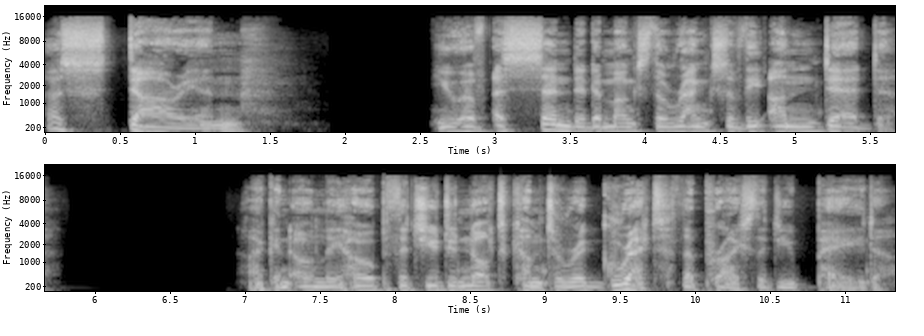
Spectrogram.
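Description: An actor playing a gentle, solemn, burly elf druid in a fantasy video game, speaking in an earnest, measured and formal way. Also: male voice, lowish voice, no room sound, clean studio sound.

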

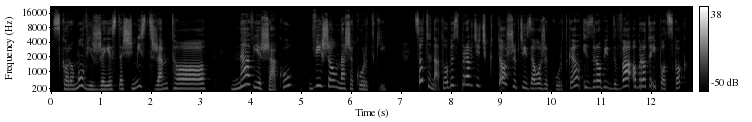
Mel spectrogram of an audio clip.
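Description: A woman's voice: on the high side, expressive, slow. A woman voicing a playful, encouraging mother lioness who coaxes with game-like challenges in a children's audio play. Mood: playfully challenging.

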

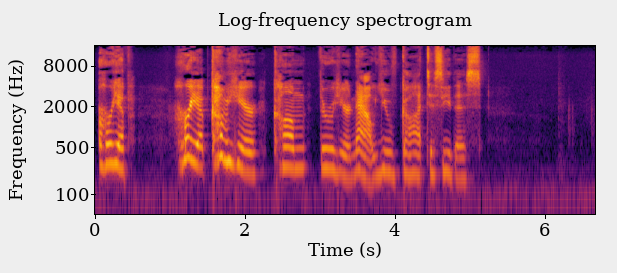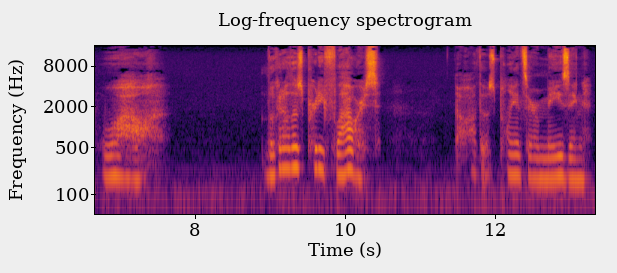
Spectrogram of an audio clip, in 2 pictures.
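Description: A woman playing a playful, excitable young male adventurer in an audio roleplay, chatty and expressive, affectionate with a partner. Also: medium pitch, slow, pauses often. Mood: excited. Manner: breezy, giggly, expressive, chatty.

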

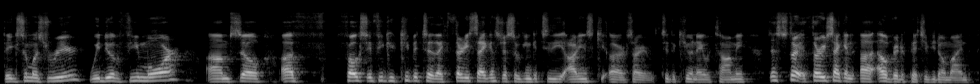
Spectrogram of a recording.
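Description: A man hosting a video call, briskly calling on each speaker in turn. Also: medium pitch. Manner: brisk, keeps things moving. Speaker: host.

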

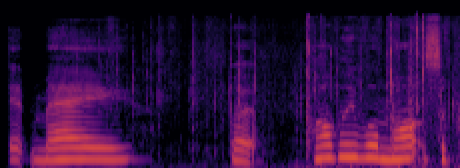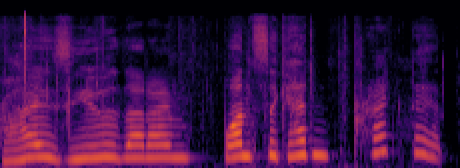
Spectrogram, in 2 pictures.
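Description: Radio drama: devoted young Victorian mother, slightly high voice, emotive and intimate letter reading. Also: fairly even intonation, measured pace, slight background noise. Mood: sad, resigned.

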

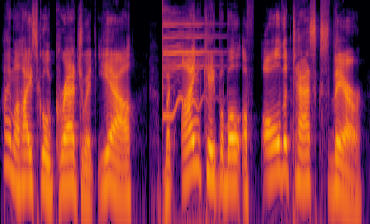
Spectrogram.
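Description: A woman's voice: fairly low pitch, a little slow, a little hiss or hum. A woman voicing an earnest, stressed young male office worker, narrating and acting in a manga video. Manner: earnest, expressive. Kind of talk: first-person narration and dialogue in manga video.

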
